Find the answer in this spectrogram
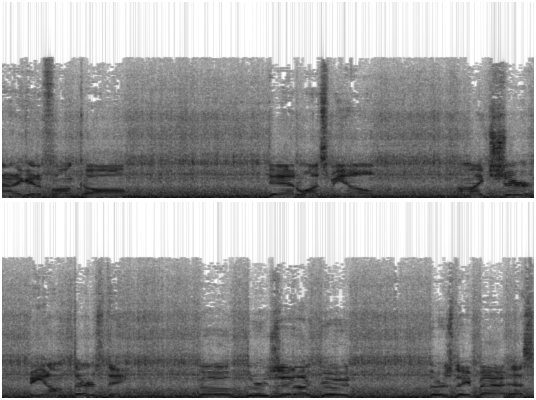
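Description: A man's voice talking in spells over the steady road and engine rumble inside a moving car's cabin at highway speed.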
